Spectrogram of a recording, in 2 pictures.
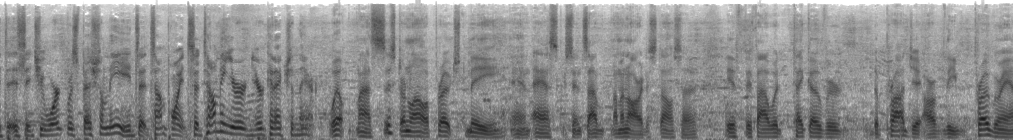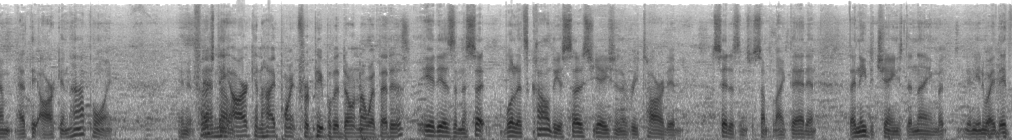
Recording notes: Today's show was recorded live at the Carolina Classic Fair.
